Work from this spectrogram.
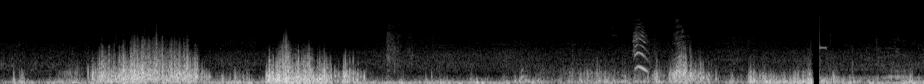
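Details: A Pakistani camel gives deep, rough, gurgling roars in two long bursts, with brief voices and thumps nearby.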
